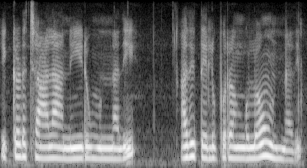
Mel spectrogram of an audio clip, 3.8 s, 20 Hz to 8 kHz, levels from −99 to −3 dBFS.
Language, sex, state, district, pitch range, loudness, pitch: Telugu, female, Telangana, Mahabubabad, 195-215 Hz, -14 LUFS, 200 Hz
